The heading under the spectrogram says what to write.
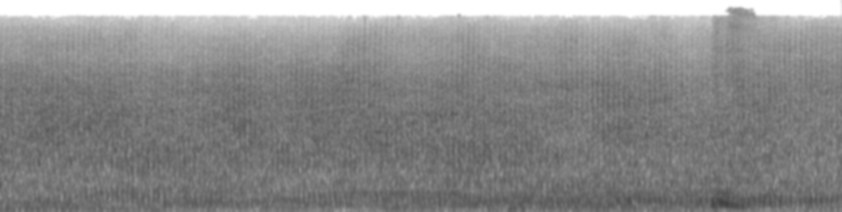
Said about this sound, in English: This is like a sound art. It really is. Peace now. Let's just roll on some helicopter. The helicopter and traffic.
